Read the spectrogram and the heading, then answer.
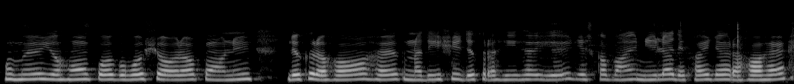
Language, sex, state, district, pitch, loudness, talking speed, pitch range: Hindi, female, Chhattisgarh, Balrampur, 225 Hz, -28 LUFS, 165 wpm, 215-235 Hz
